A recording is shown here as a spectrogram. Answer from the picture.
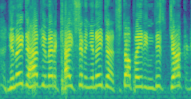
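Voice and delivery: doctor scolding a patient, harsh. Retold or imitated. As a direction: bark the orders at the patient. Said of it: "speak harshly to people".

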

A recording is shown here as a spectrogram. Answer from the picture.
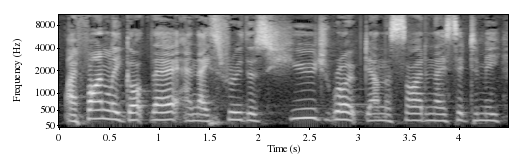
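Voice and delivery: ordinary talk, nothing marked

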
